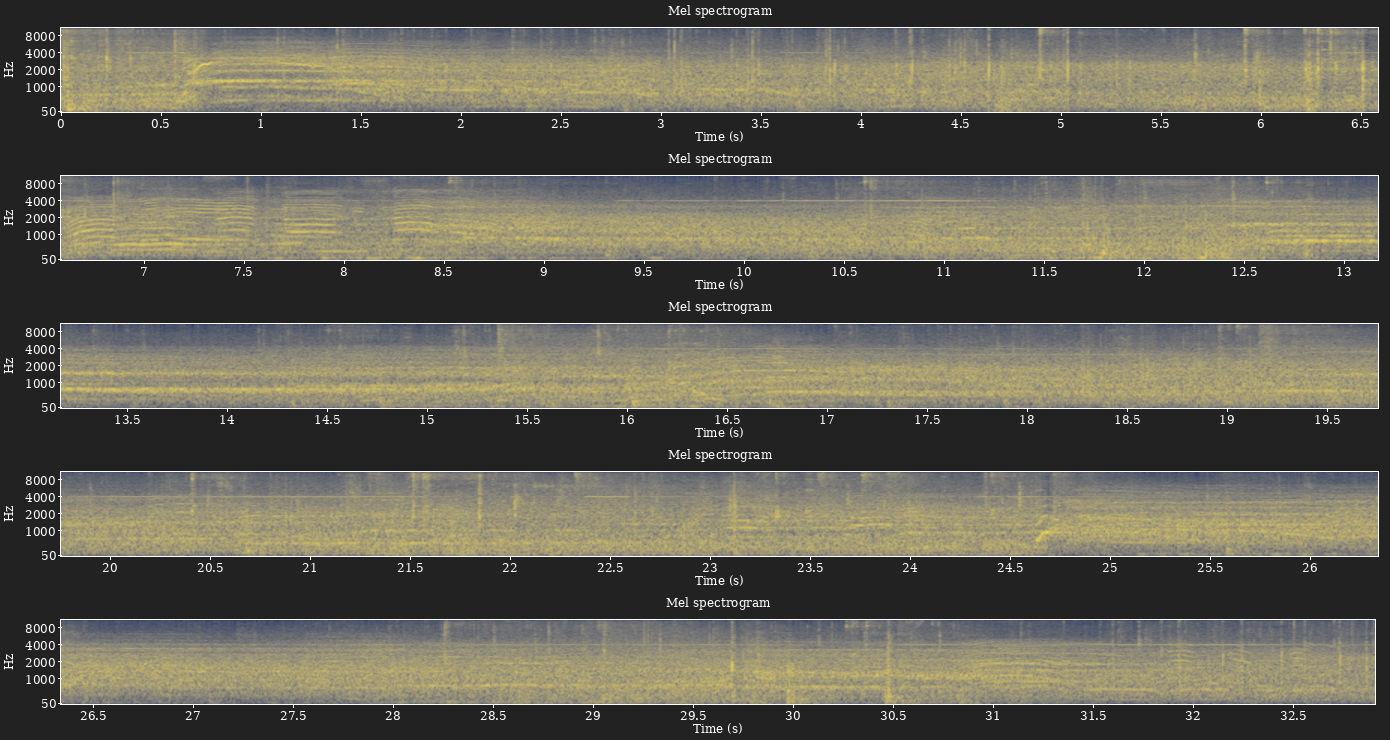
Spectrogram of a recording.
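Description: Foil fencing bout: fencers' feet thudding on the piste with occasional knocks and blade clicks, under shouts and calls in a reverberant hall.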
